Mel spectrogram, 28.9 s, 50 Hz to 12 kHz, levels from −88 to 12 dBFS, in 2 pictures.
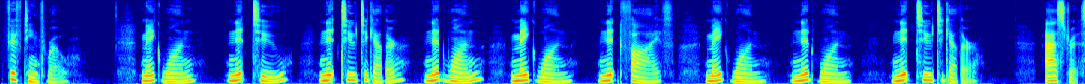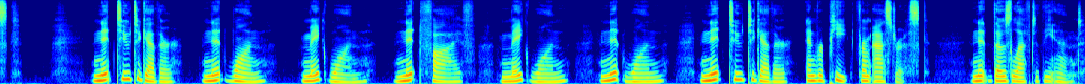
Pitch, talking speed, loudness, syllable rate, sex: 190 Hz, 100 wpm, -20 LUFS, 3.6 syllables/s, female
